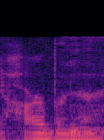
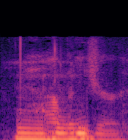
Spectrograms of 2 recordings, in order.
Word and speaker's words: harbinger: always screw that up I always used to say harbringer and I think that's just from my youth like I just didn't know how to pronounce it but I never say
